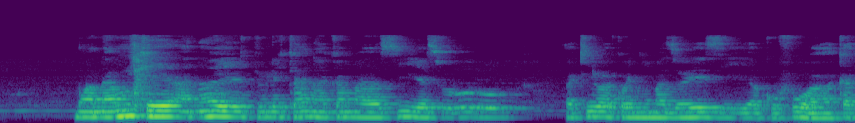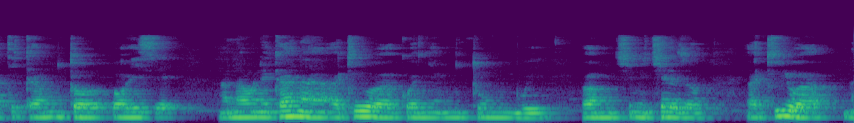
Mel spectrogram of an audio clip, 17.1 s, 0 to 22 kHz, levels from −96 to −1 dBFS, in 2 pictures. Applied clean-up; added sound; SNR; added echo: none; none; none; reverberation time 0.6 s.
